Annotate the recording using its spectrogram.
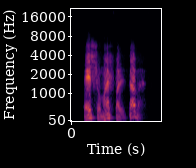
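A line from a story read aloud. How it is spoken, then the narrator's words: Mildly annoyed exclamation. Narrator (Spanish): exclamé algo molesto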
